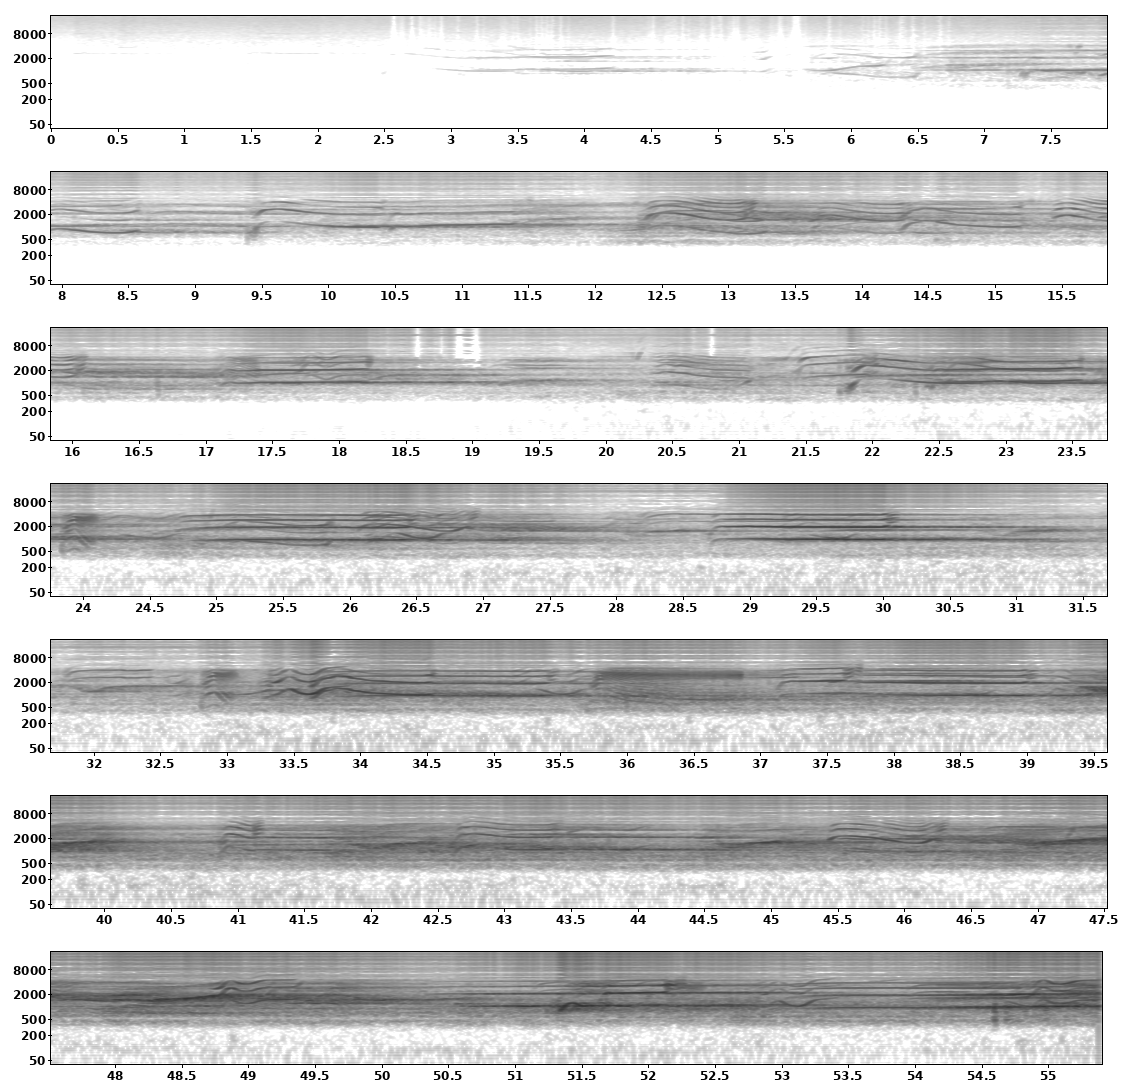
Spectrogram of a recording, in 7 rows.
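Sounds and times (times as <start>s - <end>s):
orca biological sounds underwater: 20.1s - 55.4s.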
